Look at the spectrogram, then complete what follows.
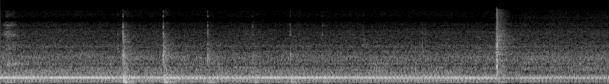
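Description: Sharp metallic clicks of a Hitachi pneumatic coil nailer being worked on by hand, with a few close together in the first two seconds and a loud one about five seconds in, over a steady hum. The gun had stopped firing and is being fixed, its nails redone.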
